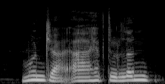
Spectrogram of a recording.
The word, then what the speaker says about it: munja: Then he asked Mara, do I carry, is that manja or munja? M-U-N? Mun? Munja.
